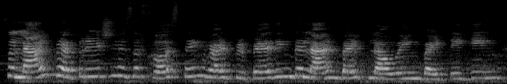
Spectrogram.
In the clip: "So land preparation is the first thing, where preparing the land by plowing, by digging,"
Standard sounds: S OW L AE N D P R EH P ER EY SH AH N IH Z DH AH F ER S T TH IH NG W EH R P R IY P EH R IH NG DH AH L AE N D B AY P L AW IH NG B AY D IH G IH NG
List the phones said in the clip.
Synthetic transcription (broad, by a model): S OW L AE N D P R EH P ER EY SH AH N IH Z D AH F ER S T T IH NG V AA L P R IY P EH R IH NG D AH L AE N D B AY P L AW IH NG B AY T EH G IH NG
